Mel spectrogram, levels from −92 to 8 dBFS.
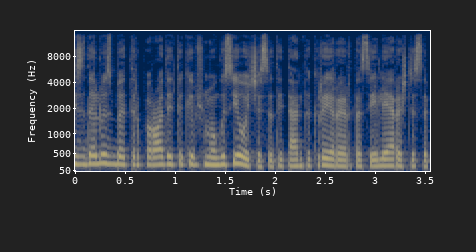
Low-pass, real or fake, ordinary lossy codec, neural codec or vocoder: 14.4 kHz; real; AAC, 96 kbps; none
